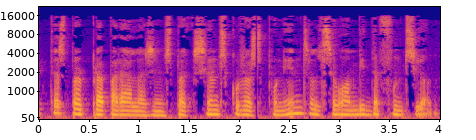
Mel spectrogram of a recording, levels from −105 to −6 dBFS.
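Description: At 2.16 s the speech drops out for about 26 ms. This is a gap at a join of encoded pieces. Two separately encoded segments were joined untrimmed, leaving encoder delay and end padding as silence. Its edges are smeared by the codec. The speech then resumes where it stopped.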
